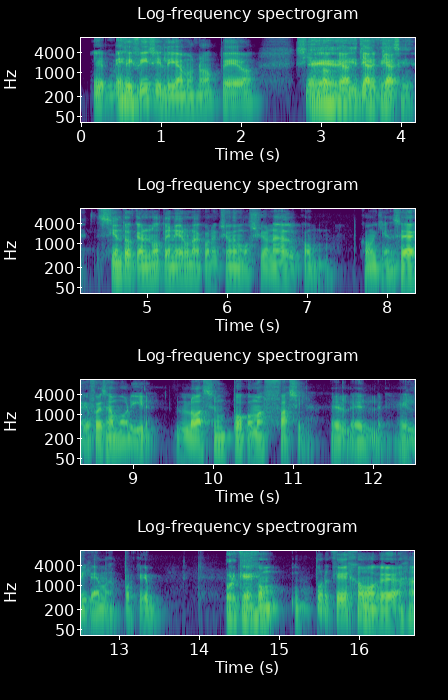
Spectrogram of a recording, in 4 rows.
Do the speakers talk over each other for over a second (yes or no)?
yes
